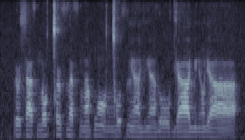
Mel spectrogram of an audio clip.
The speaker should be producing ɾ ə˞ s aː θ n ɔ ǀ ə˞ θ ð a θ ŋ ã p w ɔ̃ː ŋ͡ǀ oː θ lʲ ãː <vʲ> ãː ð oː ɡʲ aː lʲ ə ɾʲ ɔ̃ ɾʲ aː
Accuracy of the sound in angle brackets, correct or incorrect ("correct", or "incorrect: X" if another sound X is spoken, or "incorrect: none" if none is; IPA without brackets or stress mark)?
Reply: correct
